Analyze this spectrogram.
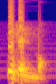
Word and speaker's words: événement: Regardez, ce E, il est muet aussi, mais il n'est pas situé comme petit et venir dans la première syllabe. Alors, qu'est-ce qu'on fait les Français? On le mange et on ne le prononce pas. Et on dit événement. On prononce le N et pas le E.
